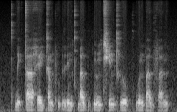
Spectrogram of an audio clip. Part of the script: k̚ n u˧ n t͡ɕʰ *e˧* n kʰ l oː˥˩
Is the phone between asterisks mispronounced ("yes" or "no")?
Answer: yes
